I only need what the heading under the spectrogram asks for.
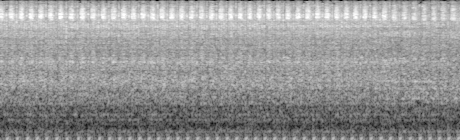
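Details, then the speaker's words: Go-kart small single-cylinder engine in snow, just above freezing, after a hard cold start: quick, even putter at steady idle, cold engine settling in and running fine. "wow wow all right it's picking up a little bit now"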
